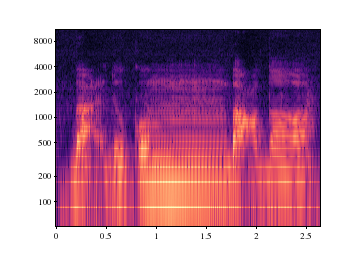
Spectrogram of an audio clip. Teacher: Hukum bacanya yaitu ikhfa syafawi, di mana ada mim sukun bertemu dengan huruf ba, maka cara membacanya yaitu harus dibunyikan samar-samar di bibir dan didengungkan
